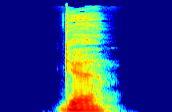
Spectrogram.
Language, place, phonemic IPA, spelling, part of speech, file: German, Berlin, /jə/, ge-, prefix, De-ge-.ogg
- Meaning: Forms collective nouns, almost always neuter gender. Whenever possible, the root vowel is modified as well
